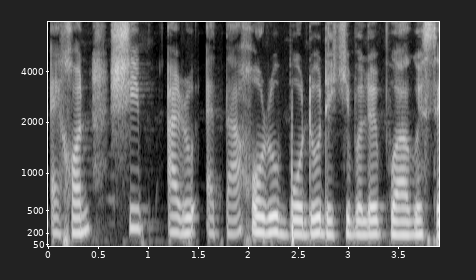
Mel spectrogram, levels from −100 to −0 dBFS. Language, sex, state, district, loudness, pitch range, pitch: Assamese, female, Assam, Kamrup Metropolitan, -16 LUFS, 185-205 Hz, 195 Hz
